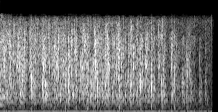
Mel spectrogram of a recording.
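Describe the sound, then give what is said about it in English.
A recorded applause sound effect played to welcome guests: a steady burst of crowd applause, dense crackling claps at an even loudness for about four seconds before cutting off abruptly, with no voices over it. “Let's hear it, everybody, as soon as I can find the applause.”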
